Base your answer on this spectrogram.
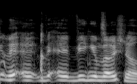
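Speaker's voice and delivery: high, loud, giggly talk. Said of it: "the only reason I'm laughing is".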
